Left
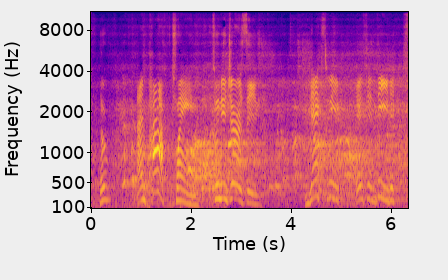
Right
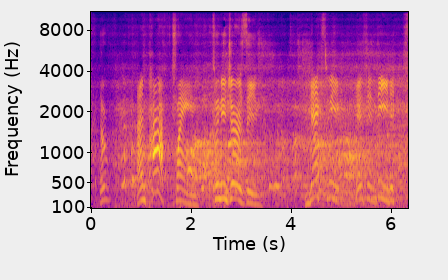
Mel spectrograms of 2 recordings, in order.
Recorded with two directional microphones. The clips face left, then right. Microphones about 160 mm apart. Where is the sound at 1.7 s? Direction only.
20° left (ahead or behind).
